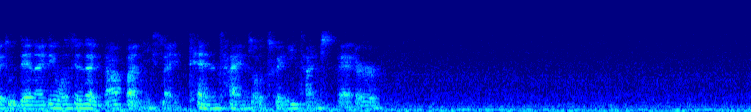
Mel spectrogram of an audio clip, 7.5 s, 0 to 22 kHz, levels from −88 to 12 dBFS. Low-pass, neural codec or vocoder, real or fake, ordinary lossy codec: 7.2 kHz; none; real; Opus, 24 kbps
